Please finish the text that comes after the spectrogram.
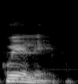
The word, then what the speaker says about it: Quelle: এই কুটা হচ্ছে একেবারে আমাদের বাংলায় কয়ের মতন। এই কু দিয়ে শব্দ খুবই কম, এটা হচ্ছে কোয়েলে, তো এরপরে সাধারণত উ থাকে, এটা একদম কয়ের মতন, কোয়েলে।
